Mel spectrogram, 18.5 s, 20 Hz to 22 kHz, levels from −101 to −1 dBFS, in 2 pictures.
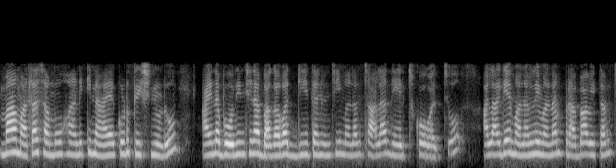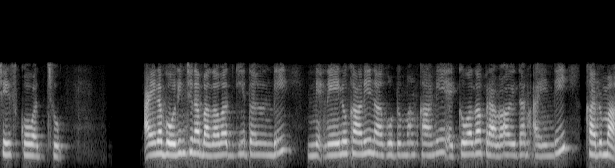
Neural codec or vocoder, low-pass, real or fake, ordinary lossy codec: codec, 16 kHz, 2 kbps, FunCodec, trained on Chinese and English, 25 frames a second; 5.4 kHz; fake; none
